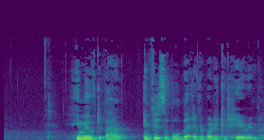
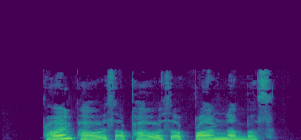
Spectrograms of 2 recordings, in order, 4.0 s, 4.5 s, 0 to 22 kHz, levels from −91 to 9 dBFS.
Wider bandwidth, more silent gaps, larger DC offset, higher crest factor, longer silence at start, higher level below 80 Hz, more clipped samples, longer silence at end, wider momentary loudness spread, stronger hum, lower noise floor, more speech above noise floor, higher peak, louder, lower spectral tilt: first, 14.5 kHz vs 11.5 kHz; neither; neither; about the same, 18 dB vs 16 dB; first, 1.15 s vs 0.65 s; about the same, -72 dBFS vs -70 dBFS; neither; second, 0 s vs 0.45 s; about the same, 9 LU vs 11 LU; neither; second, -60 dBFS vs -83 dBFS; second, 39 dB vs 65 dB; about the same, -4 dBFS vs -2 dBFS; about the same, -21 LUFS vs -19 LUFS; about the same, -6.5 dB/octave vs -6.5 dB/octave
